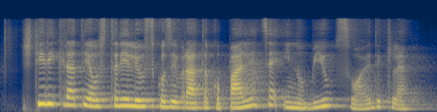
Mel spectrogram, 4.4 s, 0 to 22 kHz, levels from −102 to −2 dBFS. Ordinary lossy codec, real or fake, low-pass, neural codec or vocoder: none; fake; 10.8 kHz; codec, 24 kHz, 0.9 kbps, DualCodec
